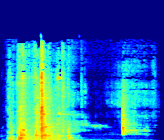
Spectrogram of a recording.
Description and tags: Backyard gate open
Opening a gate leading to the backyard. Recorded using a Sony IC recorder and cleaned up in FL Studio's Edison sound editor.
